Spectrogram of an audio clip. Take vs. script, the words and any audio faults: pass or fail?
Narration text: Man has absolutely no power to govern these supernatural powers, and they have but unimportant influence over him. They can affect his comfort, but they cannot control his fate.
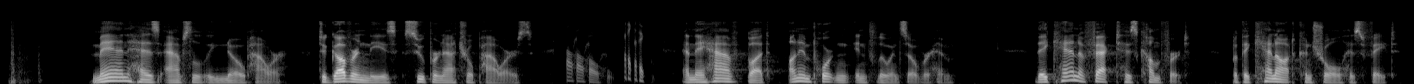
fail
